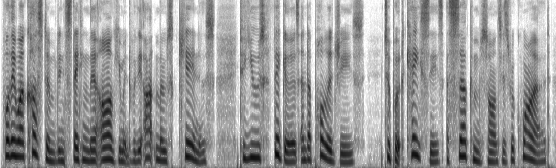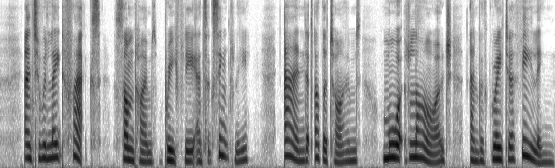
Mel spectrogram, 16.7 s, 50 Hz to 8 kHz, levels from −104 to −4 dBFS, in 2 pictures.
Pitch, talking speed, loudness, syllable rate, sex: 200 Hz, 150 wpm, -20 LUFS, 5.3 syllables/s, female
